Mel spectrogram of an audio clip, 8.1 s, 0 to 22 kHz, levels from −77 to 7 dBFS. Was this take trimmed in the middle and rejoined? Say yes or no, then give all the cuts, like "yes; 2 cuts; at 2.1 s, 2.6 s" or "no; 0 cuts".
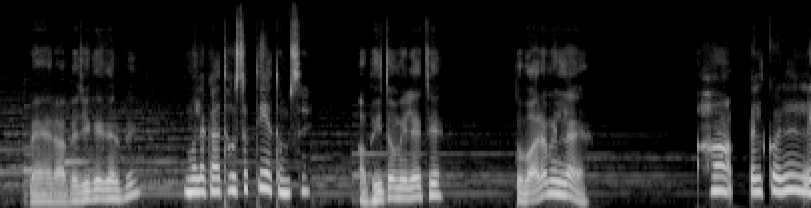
no; 0 cuts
